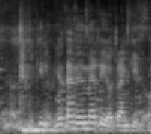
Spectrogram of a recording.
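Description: A man's voice: medium pitch, a little fast, loud music behind the voice. A man preaching a sermon as pastor, speaking straight to his congregation, joking and mimicking people as he talks. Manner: jokey, mimics voices, addresses congregation directly.

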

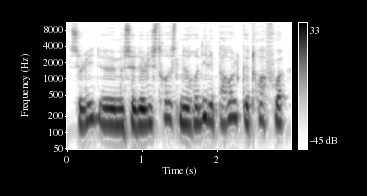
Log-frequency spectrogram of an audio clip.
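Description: A man voicing an excitable, scheming middle-aged factory owner who exclaims and boasts in a storybook reading. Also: on the high side, fairly quick, husky, pitched above the performer's own voice. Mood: boastful. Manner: exclamatory, triumphant, declaiming.

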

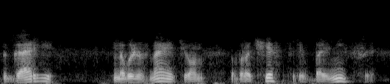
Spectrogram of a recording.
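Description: A man's voice: sits low, big pitch swings, normal speed, husky, heavily acted. A man voicing a flustered female secretary who stammers out her words breathlessly, over a tinny radio broadcast.

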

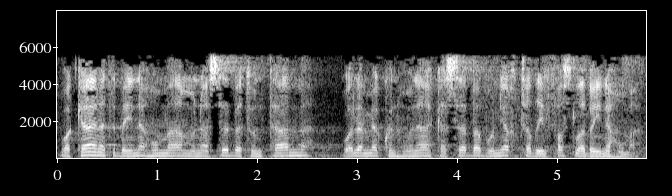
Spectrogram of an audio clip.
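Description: A man, a student, reading points from a text aloud in class in a steady, listing way. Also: a little high, a little fast. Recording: muffled recording in echoey hall.

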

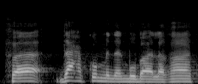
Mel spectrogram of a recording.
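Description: A man's voice: medium pitch, fairly even intonation, moderate pace, dark tone. A man from the Levant teaching a Quran recitation lesson, explaining pronunciation and demonstrating sounds by drawing out syllables. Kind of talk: tajweed lesson.

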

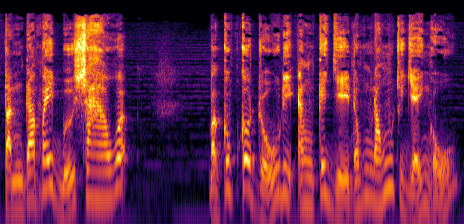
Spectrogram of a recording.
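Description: A man's voice: fairly high pitch, big pitch swings, moderate pace, a little mellow, husky, soft background music. A man with a Southern Vietnamese accent telling a ghost story in a chatty way, often speaking straight to his listeners. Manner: chatty, addresses listeners directly. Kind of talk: told horror story.

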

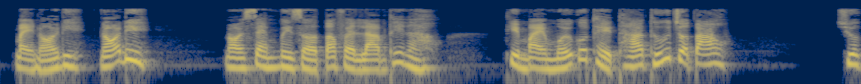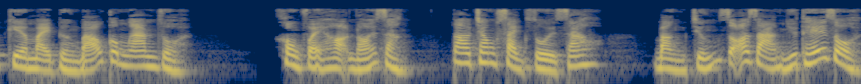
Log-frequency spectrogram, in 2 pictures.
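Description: A woman's voice: fairly low pitch, lively intonation, normal speed. A woman voicing a middle-aged stepmother who cries and pleads with reproachful accusations. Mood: wailing.

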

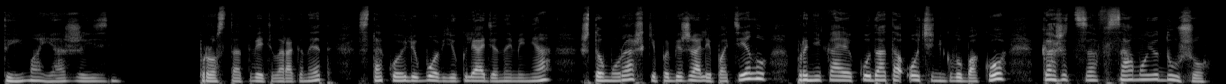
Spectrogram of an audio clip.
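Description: A woman narrating a fantasy novel in the first person, reading calmly and expressively. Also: fairly low pitch, moderate pace, dry recording, studio quality. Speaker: audiobook narrator.

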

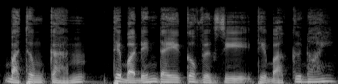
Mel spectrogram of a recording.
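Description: Aging male village exorcist, voiced by a man, low voice, courteous. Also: expressive, normal speed, darkish tone. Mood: gentle. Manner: polite, courteous with the widow, gruff with his pupil.

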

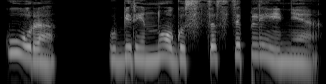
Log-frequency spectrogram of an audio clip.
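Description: Lady reading as a swearing impatient guy yelling driving tips, mellow dry read. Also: medium pitch, slow, no room sound, natural voice. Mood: exasperated shouting. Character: gruff man teaching driving, yelling.

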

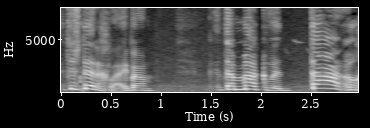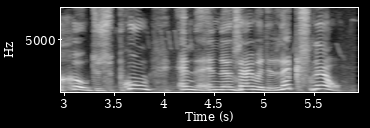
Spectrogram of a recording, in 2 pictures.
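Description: A woman voicing a cheerful, eager young male puppy in an audiobook, with a high, bouncy child-like voice. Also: very animated, measured pace, a bit bright, full character voice.

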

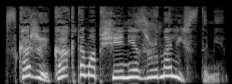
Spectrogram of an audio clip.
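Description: Bubbly teasing pregnant gal, a lady reading her, higher voice, bouncy tune, dry sound. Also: expressive, a little fast, no room sound. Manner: teasing, bubbly, pushy questions. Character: teasing pregnant young woman friend, nosy, playful.

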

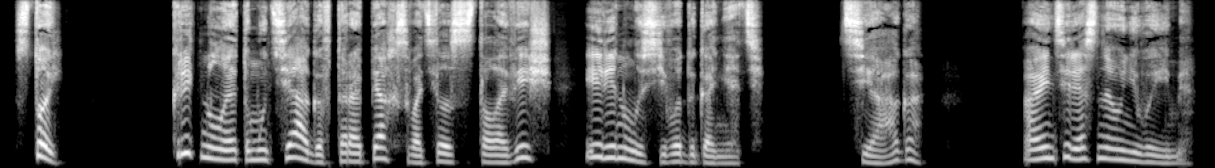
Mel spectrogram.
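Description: A woman narrates a novel in the first person. Her heroine's outbursts come out loud and raging, set against calmer storytelling. The sound is dry and close, with no room around it. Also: mid-range voice, no echo. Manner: shifts into loud angry shouting for her character's lines. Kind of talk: audiobook narration of a romance novel.

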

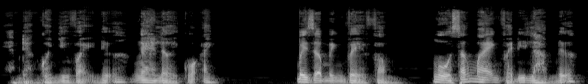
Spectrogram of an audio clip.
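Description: A man voicing a stern, gruff middle-aged husband who scolds curtly and hides a cruel streak. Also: very deep voice, expressive, fairly quick, soft background music, voice pushed down, full character voice. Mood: soothing. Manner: scolding, curt.

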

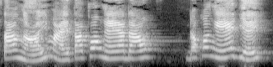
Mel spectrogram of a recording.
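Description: A woman's voice: high-pitched, fast talker, sharp tone, voice pushed up. A woman putting on a brusque, dismissive mother. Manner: dismissive, scolding. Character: mother of a teenager, brushing off worries.

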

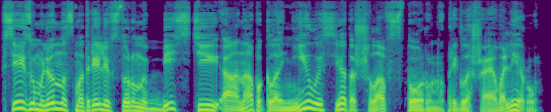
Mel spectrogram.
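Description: A man's voice: medium pitch, wildly swooping pitch, quick pace, a little mellow, dry recording, clean studio sound. A man narrating a first-person audiobook.

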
